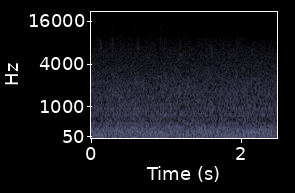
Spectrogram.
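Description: Faint steady hiss, rain-like, with a low hum beneath it.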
